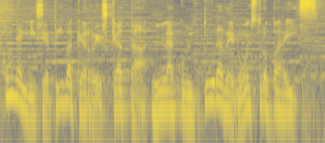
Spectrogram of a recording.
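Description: Slow, dramatic male radio announcer. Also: mid-range voice. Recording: clear music bed.

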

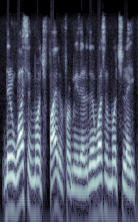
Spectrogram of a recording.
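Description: Young man, blunt storyteller who keeps restarting; dry, dark sound. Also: medium pitch, normal speed, no echo, muffled recording. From Ecuador. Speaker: guest fighter. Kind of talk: interview answers.

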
